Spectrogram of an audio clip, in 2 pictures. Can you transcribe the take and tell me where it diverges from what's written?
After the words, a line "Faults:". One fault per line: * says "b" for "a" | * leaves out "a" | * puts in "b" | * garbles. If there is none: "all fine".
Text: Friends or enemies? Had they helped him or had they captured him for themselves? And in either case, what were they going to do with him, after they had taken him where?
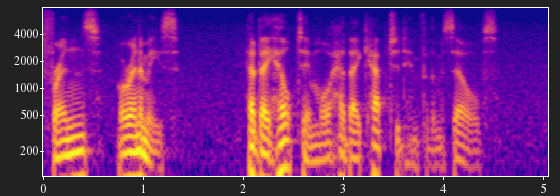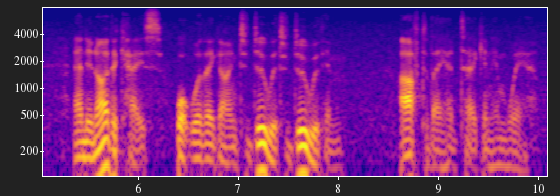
Friends or enemies? Had they helped him or had they captured him for themselves? And in either case, what were they going to do with to do with him, after they had taken him where?
Faults:
* puts in "to do with"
